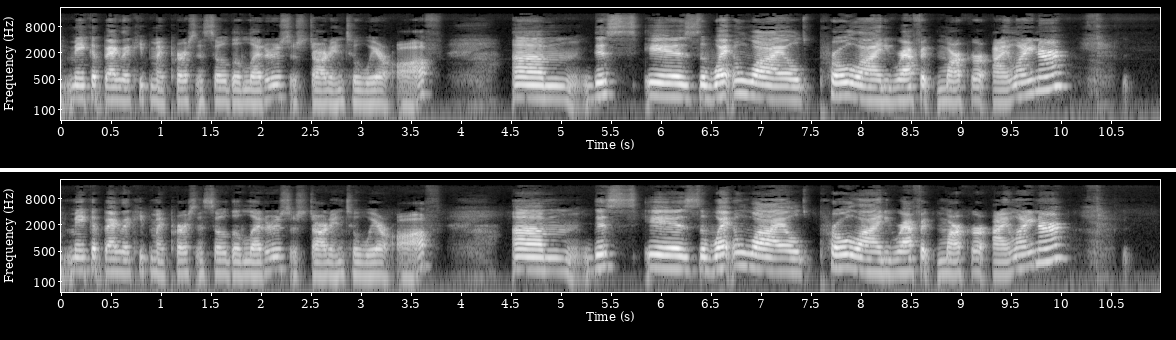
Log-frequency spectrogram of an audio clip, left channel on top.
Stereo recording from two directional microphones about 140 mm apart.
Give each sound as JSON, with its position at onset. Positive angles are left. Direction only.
{"t": 0.1, "sound": "speech", "side_deg": 15}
